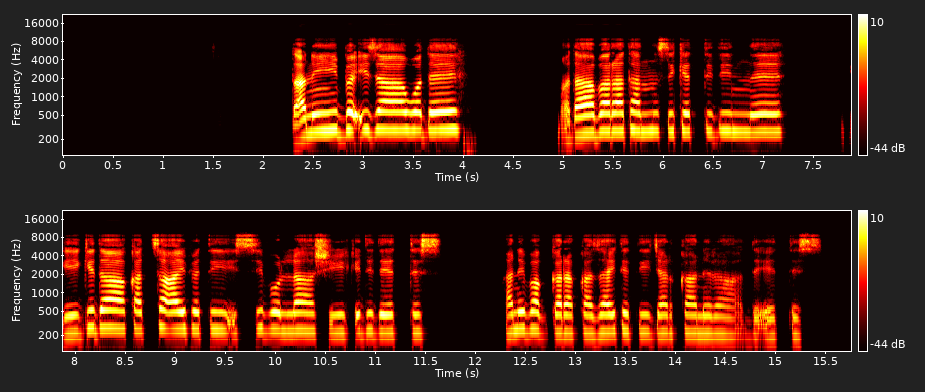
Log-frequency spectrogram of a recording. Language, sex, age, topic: Gamo, female, 25-35, government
